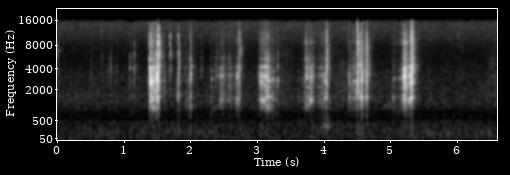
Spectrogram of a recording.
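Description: Hard plastic parts of a Clementoni Mechanics helicopter model clicking and rattling as the model is turned in the hand, in a string of short clicks and little clusters lasting about four seconds.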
